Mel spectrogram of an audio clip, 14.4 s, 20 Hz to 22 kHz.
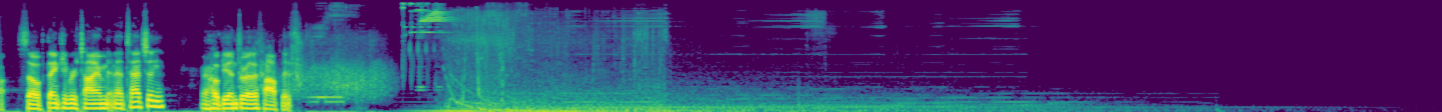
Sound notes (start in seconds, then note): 2.9 audience applauding; 2.9 graphic blipping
